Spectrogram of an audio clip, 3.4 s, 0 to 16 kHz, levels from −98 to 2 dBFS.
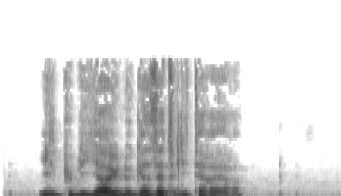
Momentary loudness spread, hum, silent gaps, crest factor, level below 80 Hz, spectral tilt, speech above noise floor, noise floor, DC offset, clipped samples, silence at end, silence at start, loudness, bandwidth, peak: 12 LU; none; none; 18 dB; -52 dBFS; -6.5 dB/octave; 41 dB; -65 dBFS; under 0.1%; under 0.1%; 1 s; 0.4 s; -25 LUFS; 11.5 kHz; -8 dBFS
